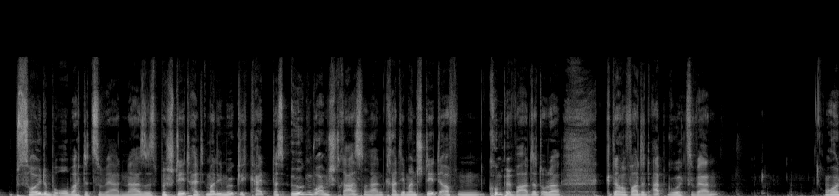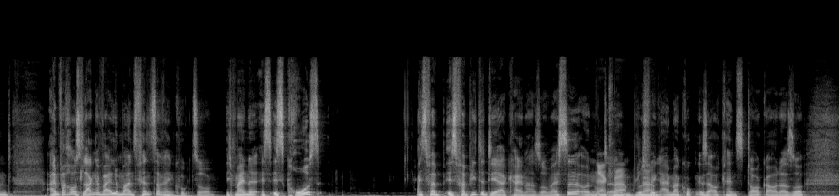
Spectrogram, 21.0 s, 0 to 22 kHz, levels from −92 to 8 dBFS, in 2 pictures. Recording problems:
none

